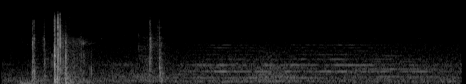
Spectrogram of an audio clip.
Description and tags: Opening a backdoor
